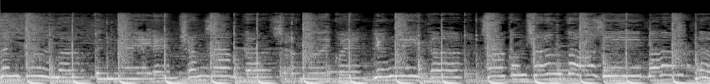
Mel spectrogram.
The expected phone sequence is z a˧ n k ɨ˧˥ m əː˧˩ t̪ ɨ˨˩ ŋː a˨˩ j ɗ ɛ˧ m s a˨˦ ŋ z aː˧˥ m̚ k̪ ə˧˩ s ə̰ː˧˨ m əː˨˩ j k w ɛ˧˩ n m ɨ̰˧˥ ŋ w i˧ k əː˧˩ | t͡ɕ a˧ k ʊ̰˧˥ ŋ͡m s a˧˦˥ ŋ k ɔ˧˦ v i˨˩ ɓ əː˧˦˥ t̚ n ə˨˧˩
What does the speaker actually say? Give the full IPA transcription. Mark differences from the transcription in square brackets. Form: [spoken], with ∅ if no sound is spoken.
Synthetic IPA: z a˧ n k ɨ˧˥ m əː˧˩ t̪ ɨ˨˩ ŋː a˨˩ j ɗ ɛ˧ m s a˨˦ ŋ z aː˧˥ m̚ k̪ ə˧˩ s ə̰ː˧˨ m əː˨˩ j k w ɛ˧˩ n [ɲ] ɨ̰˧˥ ŋ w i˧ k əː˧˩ | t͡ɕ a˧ k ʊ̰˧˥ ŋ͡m s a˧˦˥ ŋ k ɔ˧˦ [z] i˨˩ ɓ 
